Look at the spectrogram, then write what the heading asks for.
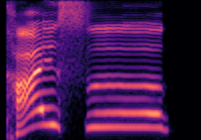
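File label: "kai1 shi3", Chinese; HSK; HSK2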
